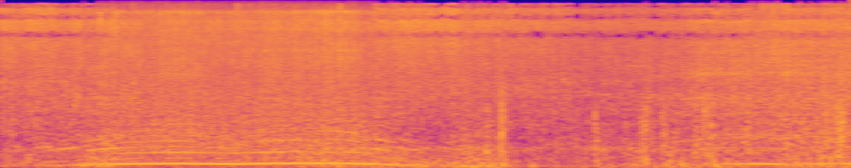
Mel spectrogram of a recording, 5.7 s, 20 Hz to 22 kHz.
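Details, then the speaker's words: 1971 Johnson 9.5 outboard at higher throttle: steady drone drops out and sags a couple of seconds, then picks back up; not like a missing spark plug, sounds fuel-starved; suspected bad fuel pump or clogged carburetor, not confirmed. "Doesn't sound like it's a spark plug missing. It sounds like it's lacking fuel, like either a bad fuel pump or clogged carburetor."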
